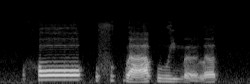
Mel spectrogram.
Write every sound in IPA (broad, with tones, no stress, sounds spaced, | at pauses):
h ɔː˥ | f ʊ˥ k̚ l aː˨˥ p uː˧ j m œː˨˩ l ɐ˧ t̚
